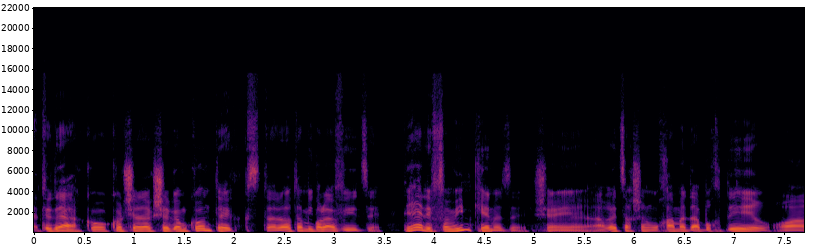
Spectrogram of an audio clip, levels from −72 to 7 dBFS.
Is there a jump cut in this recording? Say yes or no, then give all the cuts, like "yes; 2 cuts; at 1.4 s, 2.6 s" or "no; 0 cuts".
yes; 3 cuts; at 2.8 s, 3.6 s, 4.6 s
